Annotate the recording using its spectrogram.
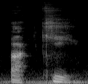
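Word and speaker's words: aquí: here a Kei here a key two syllables a key stresses on the key a ke a ke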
